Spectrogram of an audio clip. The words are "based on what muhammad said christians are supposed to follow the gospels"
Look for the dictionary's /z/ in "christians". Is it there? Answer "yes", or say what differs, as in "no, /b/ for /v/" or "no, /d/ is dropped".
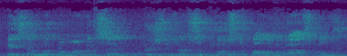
yes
